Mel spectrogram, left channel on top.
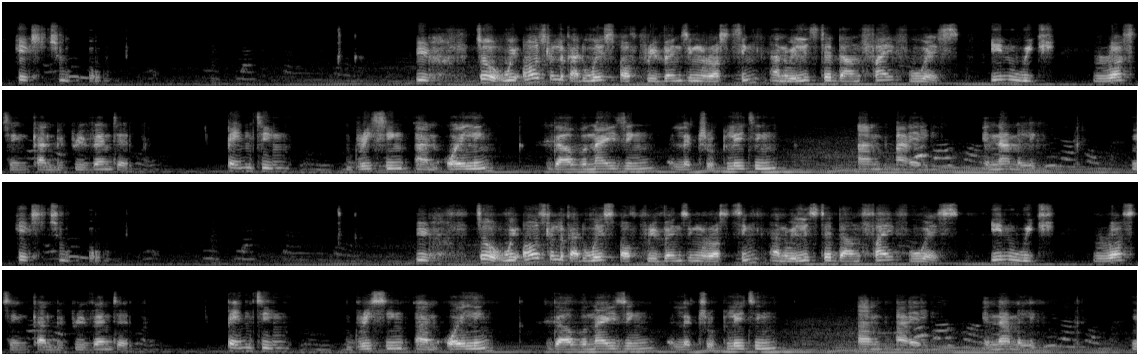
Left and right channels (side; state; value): both; normal; correlation 0.57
